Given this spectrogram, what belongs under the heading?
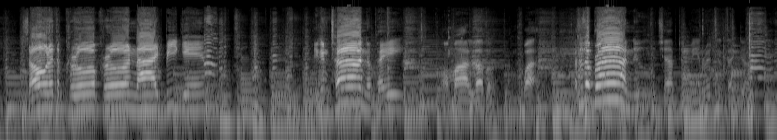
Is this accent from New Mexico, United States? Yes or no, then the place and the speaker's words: no; Illinois, United States; I'm originally from Illinois. Being from Illinois, it was never too far away and everything like that.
